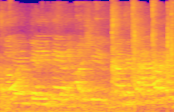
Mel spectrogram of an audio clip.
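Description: Women's voices in a group, with a few sharp hand claps in the second half, part of fugdi dance practice.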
